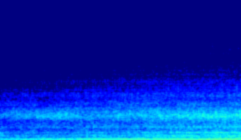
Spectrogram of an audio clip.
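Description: A steady low mechanical hum with a faint hiss under it, slowly growing louder.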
